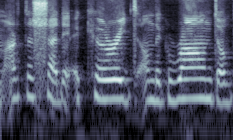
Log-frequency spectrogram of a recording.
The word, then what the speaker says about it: Artashat: The name of the city was pronounced as Artashat in the language of the local inhabitants.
